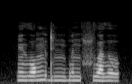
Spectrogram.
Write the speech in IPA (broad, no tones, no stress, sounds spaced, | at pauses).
ẽ ð ɔ ŋ ə d ʉ n b ə n sʷ a ð ɤ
